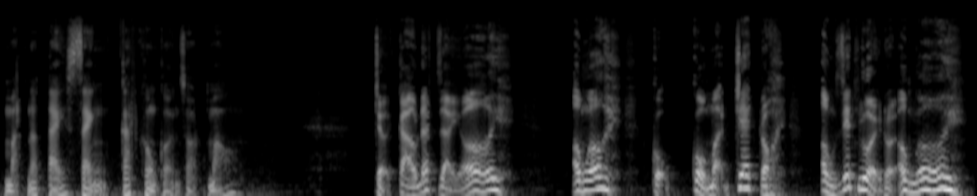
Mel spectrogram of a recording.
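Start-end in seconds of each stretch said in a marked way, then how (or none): 3.8-9.7 high, loud panicked wailing; horrified shriek. A narrator's reading. Servant finding the woman dead, shrieking to his master. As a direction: cry out in horror, stumbling mid-way. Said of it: "Rồi nó rú lên một tiếng".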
